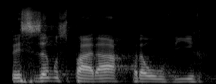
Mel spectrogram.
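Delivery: low, slow, measured preaching; solemn exhortation. Real, not acted. Pastor inviting the congregation to the Lord's table, solemn. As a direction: bring the congregation gently down to a reverent close.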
